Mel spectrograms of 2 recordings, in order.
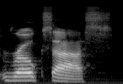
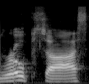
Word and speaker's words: Roxas: How do you pronounce Roxas? No, not rope sauce. It said rope sauce. What the hell? Roxas? Rope? Roxas. Roxas? Roxas. Roxas. Oh, I am. Roxas. So you do pronounce. So you do pronounce the X, because I heard somebody's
